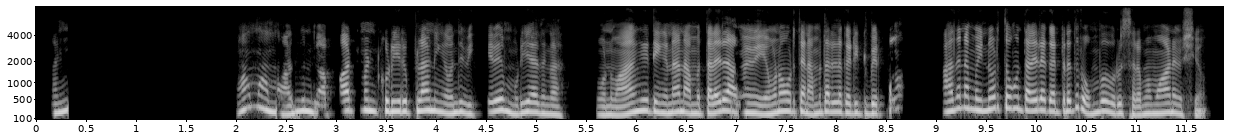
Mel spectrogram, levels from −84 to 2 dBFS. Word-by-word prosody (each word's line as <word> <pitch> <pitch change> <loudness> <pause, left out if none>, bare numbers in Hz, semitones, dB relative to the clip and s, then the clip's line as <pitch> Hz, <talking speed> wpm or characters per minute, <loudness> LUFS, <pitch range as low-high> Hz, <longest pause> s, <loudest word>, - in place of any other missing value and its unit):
ம். 210 +5 0 1.8
ஆமாமா. 275 - -1
அதுவும், 225 +6 +2
இந்த 200 -4 -1
அப்பார்ட்மெண்ட் 230 +4 -1
குடியிருப்புலாம், 225 +2 +3
நீங்க 215 -4 +1
வந்து 205 0 +1
விக்கவே 215 +8 -1
முடியாதுங்க. 190 -2 0 0.5
1 165 - 0
வாங்கிட்டீங்கன்னா, 210 0 +2
நம்ம 190 -1 0
தலையில 220 +5 +3
அவன், 200 -1 0
எவனோ 215 +5 +3
ஒருத்தன் 220 -3 0
நம்ம 195 +4 -1
தலையில 210 -1 0
கட்டிட்டு 190 -1 -2
போயிருப்பான். 235 +11 -5 0.4
அத 240 +5 +1
நம்ம 260 -3 +1
இன்னொருத்தவங்க 285 +2 -1
தலையில 245 +1 +1
கட்டுறது, 230 +5 -1
ரொம்ப 200 +5 0
ஒரு 190 - -1
சிரமமான 185 +4 0
விஷயம். 80 - -6
215 Hz, 150 wpm, -21 LUFS, 190-235 Hz, 1.8 s, குடியிருப்புலாம்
